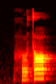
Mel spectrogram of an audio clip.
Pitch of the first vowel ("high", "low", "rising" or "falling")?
low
